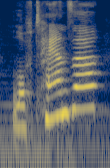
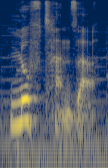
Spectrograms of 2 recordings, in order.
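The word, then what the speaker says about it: Lufthansa: In English, people usually say Lufanza, but in German, we say Lufanza. So, the emphasis on the first syllable, Lufanza versus Lufanza.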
